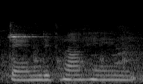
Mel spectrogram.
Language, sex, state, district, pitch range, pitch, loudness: Hindi, female, Bihar, Araria, 210-220 Hz, 210 Hz, -33 LUFS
